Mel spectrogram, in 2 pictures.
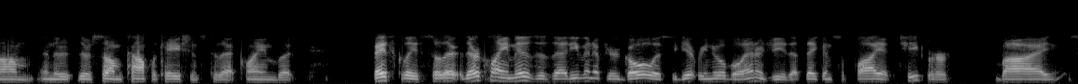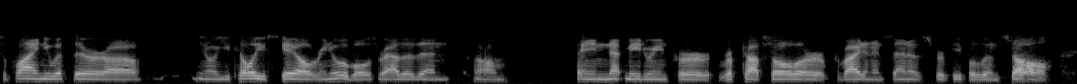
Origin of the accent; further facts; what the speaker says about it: Dallas, Texas, United States; I'm from the Dallas-Fort Worth area in Texas.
